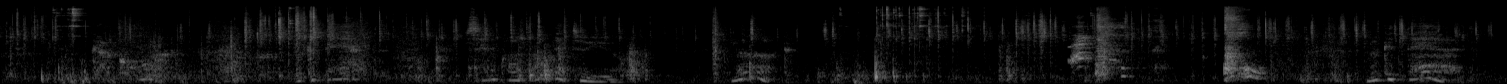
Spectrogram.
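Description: A small terrier-type dog giving several short vocal calls a few seconds apart, with light clicks and knocks in between.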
